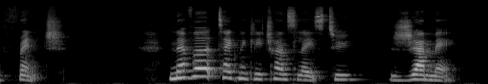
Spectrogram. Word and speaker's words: jamais: Never technically translates to jamais, jamais. The S is silent, okay?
